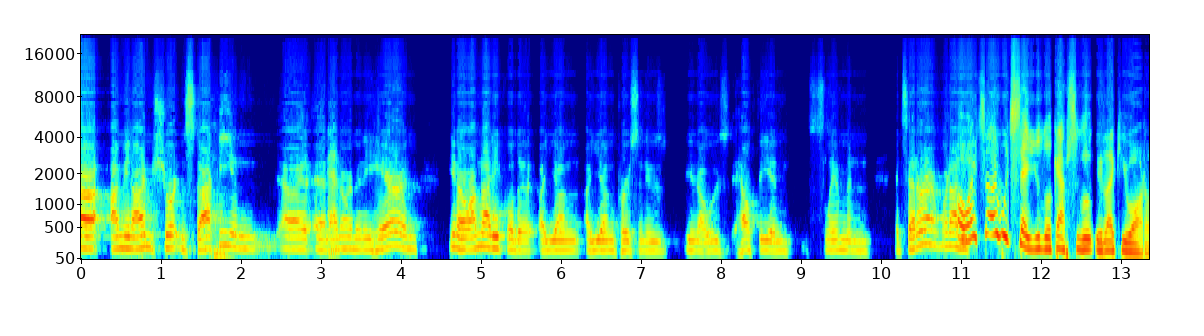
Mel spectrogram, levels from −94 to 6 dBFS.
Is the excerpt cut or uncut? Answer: uncut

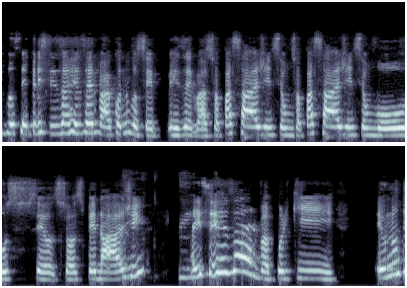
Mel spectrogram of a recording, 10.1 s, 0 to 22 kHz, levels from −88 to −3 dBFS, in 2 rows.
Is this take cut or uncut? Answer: cut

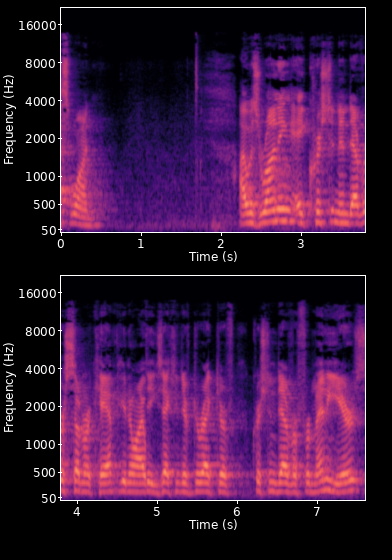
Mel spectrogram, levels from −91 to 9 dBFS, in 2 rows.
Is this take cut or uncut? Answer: cut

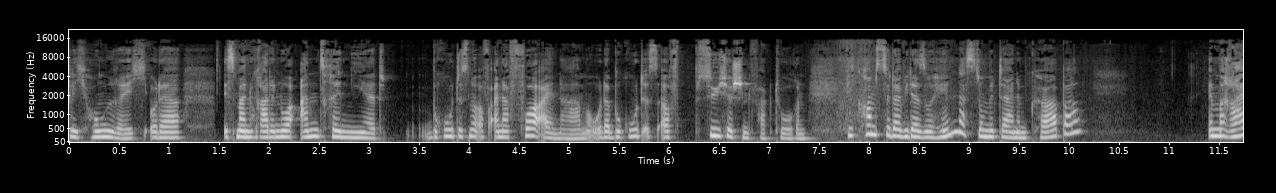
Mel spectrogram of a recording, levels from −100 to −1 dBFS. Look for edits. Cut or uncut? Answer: cut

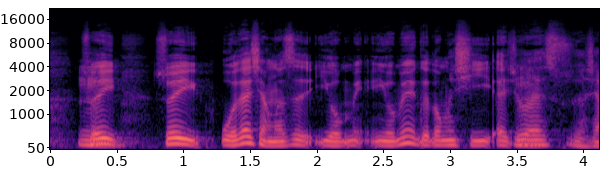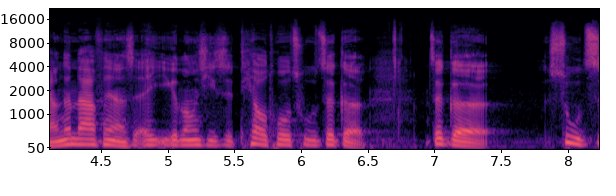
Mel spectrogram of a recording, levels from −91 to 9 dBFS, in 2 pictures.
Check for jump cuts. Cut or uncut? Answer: cut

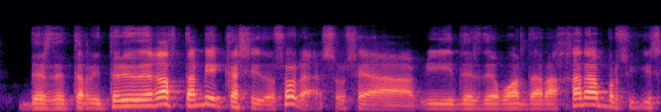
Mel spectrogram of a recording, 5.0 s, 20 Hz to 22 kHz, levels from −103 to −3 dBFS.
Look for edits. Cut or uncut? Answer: uncut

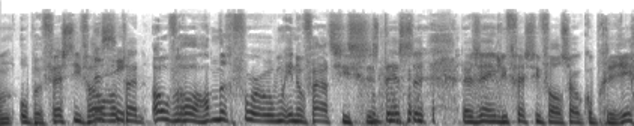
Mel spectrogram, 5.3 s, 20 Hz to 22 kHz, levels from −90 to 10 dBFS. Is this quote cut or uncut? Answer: cut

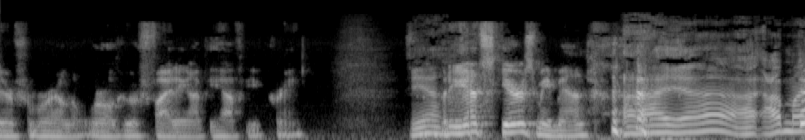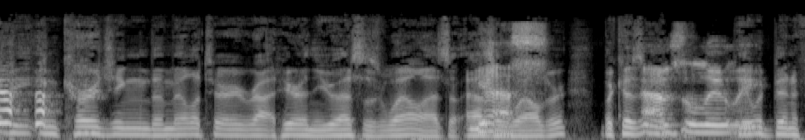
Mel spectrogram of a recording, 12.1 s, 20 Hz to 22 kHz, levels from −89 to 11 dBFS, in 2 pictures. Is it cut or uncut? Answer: uncut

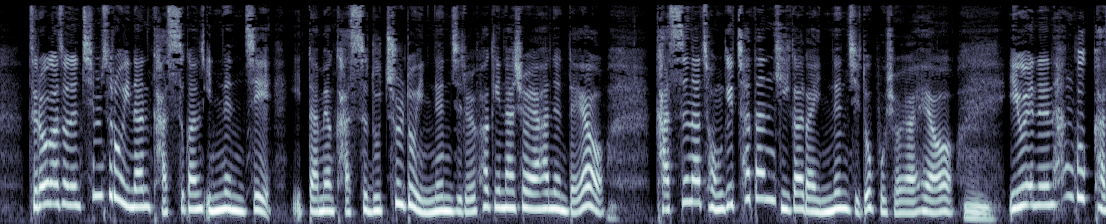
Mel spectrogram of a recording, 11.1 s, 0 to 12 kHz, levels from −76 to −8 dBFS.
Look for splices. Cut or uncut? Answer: cut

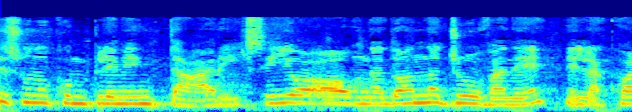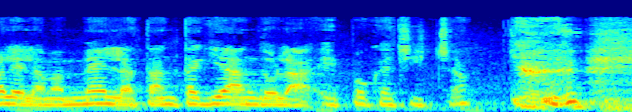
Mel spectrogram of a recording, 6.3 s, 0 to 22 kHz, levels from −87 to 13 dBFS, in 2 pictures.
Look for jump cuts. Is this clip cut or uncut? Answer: cut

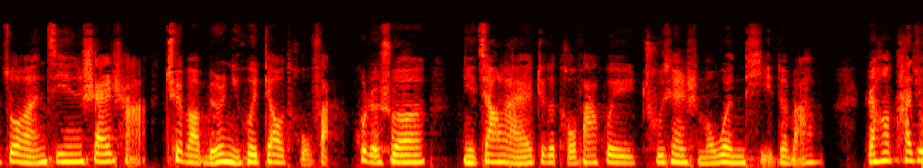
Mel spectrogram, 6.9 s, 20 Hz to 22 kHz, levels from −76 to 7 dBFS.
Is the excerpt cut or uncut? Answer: cut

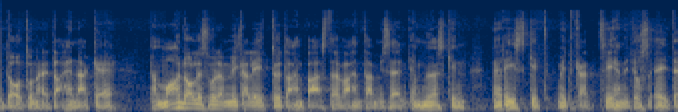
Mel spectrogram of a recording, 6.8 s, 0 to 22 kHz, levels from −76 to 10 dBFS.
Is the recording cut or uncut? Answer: uncut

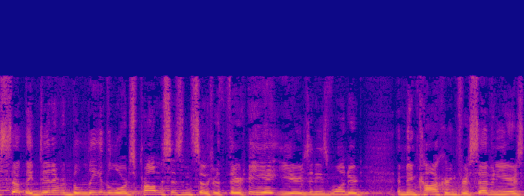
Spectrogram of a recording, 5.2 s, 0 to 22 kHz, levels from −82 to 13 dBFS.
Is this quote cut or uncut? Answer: cut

